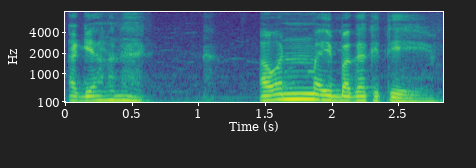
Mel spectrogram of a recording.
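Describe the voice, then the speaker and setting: A man's voice: on the high side, lively intonation, moderate pace, a little mellow, natural voice. A man playing a subdued, weary and affectionate man in love in an Ilocano radio drama. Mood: tired, grateful.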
